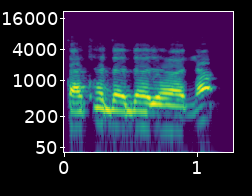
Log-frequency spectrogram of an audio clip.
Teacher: दंत, दांत और जीभ के स्पर्श से बोले जाने वर्ण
